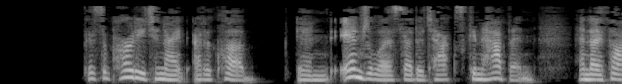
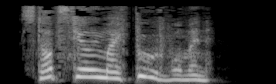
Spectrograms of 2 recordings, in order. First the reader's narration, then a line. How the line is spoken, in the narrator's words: He roared out the window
